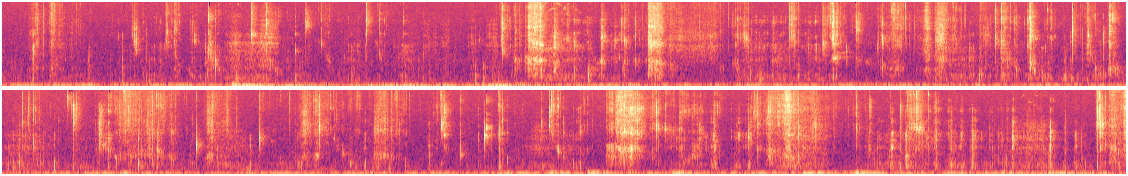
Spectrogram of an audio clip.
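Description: Close-miked biting and chewing of toasted marshmallows off a wooden skewer, with many sharp, irregular crackles and mouth clicks.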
